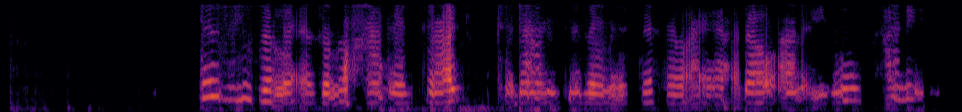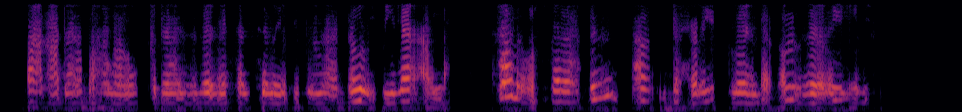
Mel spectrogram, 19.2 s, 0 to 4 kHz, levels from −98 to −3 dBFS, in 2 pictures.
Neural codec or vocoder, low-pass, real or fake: codec, 16 kHz in and 24 kHz out, 0.6 kbps, FireRedTTS-2 codec; 3.6 kHz; fake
